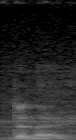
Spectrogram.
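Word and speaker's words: Dineh: Special friend to the, and how do you properly pronounce D-I-N-E-H? Dene. Dene.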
